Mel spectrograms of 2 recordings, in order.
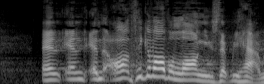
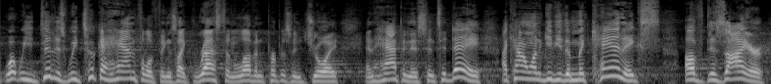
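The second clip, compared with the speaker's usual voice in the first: ordinary talk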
